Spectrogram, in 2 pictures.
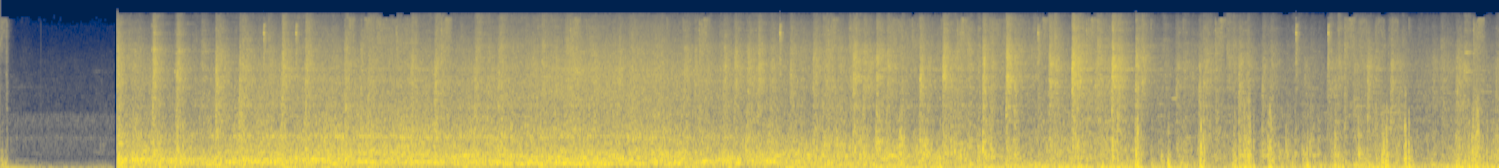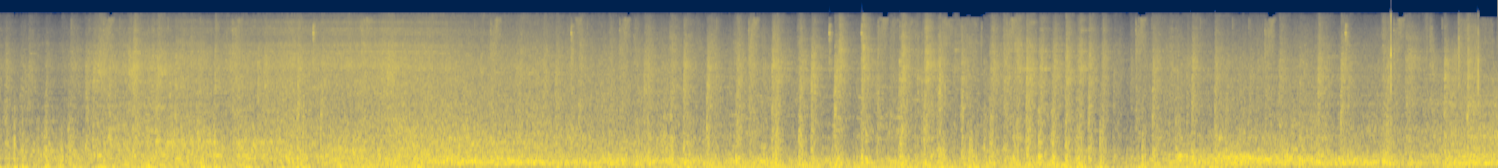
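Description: Passenger train running along the track, heard from an open carriage window: a loud, steady rumble of wheels on rail with rapid clickety-clack over the rail joints. It starts abruptly about a second in.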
